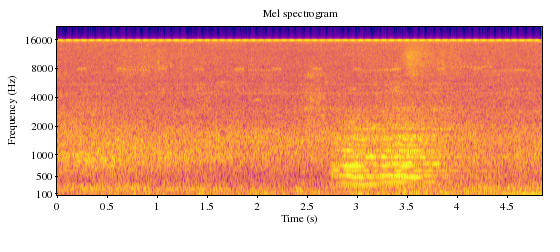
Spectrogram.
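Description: A train horn sounds once, about three seconds in, holding for roughly a second, over a steady low rumble of a passing train.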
